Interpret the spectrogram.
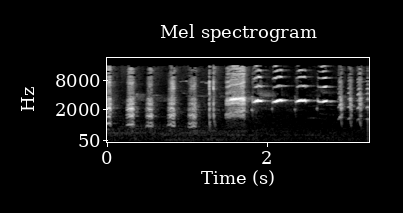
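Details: Male Javan myna singing 'gacor' style while bobbing: a quick string of harsh chattering notes, then a noisy burst leading into a series of thin level whistles and clicks.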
